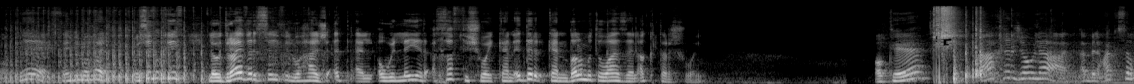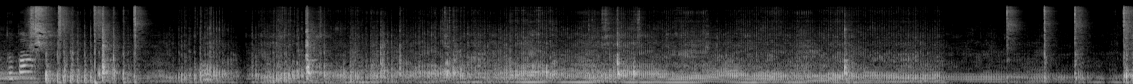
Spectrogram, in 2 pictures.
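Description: Spinning tops whir and scrape across a plastic bowl.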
